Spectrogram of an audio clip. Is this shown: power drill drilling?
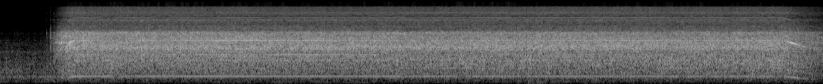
yes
